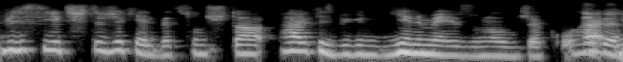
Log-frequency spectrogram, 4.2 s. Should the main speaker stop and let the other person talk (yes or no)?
no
